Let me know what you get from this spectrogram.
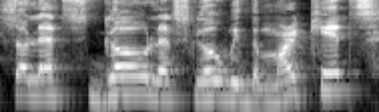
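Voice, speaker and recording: In a Puerto Rican accent, a man speaks with a bright, sharp tone. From Puerto Rico (Bayamón). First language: Spanish. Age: 30s. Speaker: day trader. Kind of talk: live trading stream. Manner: halting, repeats words.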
